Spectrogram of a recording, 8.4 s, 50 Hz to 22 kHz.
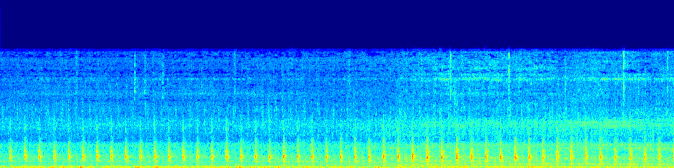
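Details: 1988 Mercruiser 3.0 liter boat engine at idle: steady sharp knock about three times a second over a smooth idle; internal engine knock, cause undiagnosed.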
